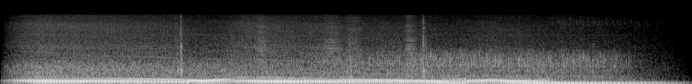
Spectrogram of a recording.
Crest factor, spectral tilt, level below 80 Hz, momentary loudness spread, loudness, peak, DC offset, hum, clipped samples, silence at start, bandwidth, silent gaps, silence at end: 10 dB; -8.5 dB/octave; -20 dBFS; 8 LU; -13 LUFS; 0 dBFS; under 0.1%; none; under 0.1%; 0 s; 11 kHz; none; 0.1 s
